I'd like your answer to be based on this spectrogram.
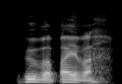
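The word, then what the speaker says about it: hyvää päivää: Huva beiva. – Der er også, det en norsk y, men det uttales som en u. – Mm. – Og den A-en med tødla uttales som en æ.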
